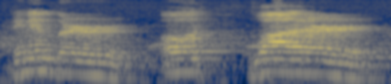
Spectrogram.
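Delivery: "Remember" and "water" stretched on the final R; slow, loud "Remember" and "water" ending in "errr"; stressed final R. Shown as a demonstration. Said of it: "they stress in the E R".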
